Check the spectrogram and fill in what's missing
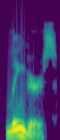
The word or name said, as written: lingers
